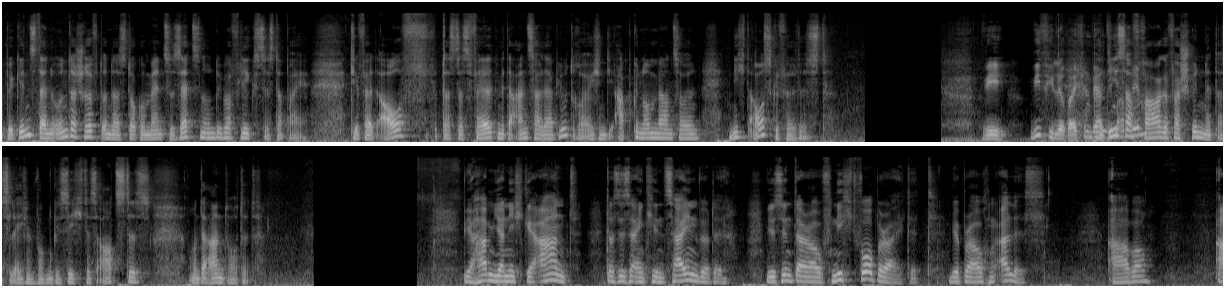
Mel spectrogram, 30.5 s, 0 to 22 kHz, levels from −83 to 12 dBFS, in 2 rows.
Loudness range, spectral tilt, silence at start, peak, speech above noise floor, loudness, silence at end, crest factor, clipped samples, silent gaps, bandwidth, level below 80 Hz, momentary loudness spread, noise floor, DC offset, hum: 7 LU; -5.5 dB/octave; 0 s; -6 dBFS; 23 dB; -25 LUFS; 0 s; 20 dB; under 0.1%; 10.79-11.73 s, 19.15-20.44 s; 16 kHz; -48 dBFS; 14 LU; -47 dBFS; under 0.1%; none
